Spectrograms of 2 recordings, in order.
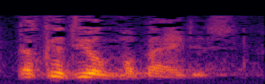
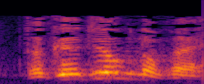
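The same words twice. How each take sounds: First: Said in the usual way. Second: Louder and higher, stress on u; fervent louder restatement; emphatic repeat. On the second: Shown as a demonstration. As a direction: proclaim "u" as a bold promise. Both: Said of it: "repeats it emphatically".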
